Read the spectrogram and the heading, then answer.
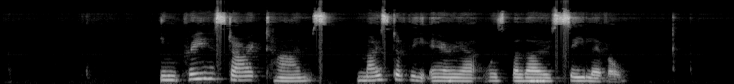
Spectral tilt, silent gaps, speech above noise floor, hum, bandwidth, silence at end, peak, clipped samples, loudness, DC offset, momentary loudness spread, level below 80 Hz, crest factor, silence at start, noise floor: -4 dB/octave; none; 45 dB; none; over 20 kHz; 1.15 s; 0 dBFS; 0.1%; -14 LUFS; under 0.1%; 17 LU; -62 dBFS; 20 dB; 1.6 s; -62 dBFS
